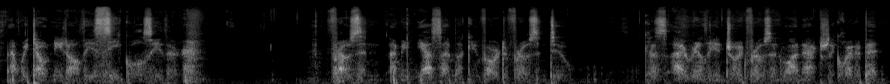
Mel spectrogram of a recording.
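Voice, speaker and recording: A man chatting softly in a whisper for an ASMR video, rambling and chuckling lightly now and then. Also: moderate pace. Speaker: ASMR creator.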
